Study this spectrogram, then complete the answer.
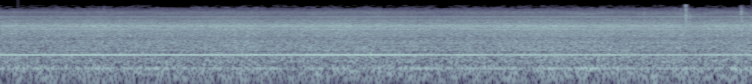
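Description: Jet engines hum and whine steadily inside an airliner cabin.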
